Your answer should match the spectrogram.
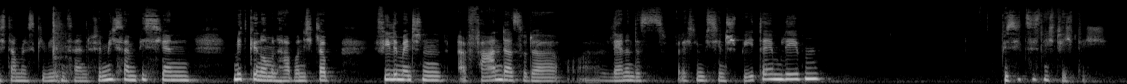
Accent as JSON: {"language": "German", "region": "Vienna", "country": "Austria", "tie": "born or raised there", "said": "Also für mich wird Simmering immer ganz besonders sein, weil das ist der Bezirk, wo ich geboren bin und aufgewachsen bin."}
